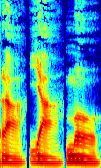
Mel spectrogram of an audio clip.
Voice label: "rayamo", concat syllables; Affixing experiment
